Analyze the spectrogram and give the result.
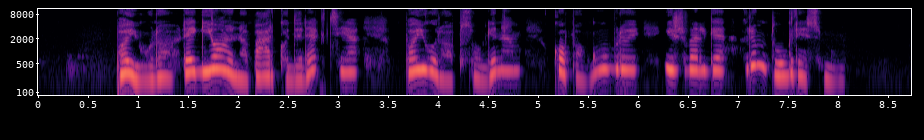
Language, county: Lithuanian, Vilnius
